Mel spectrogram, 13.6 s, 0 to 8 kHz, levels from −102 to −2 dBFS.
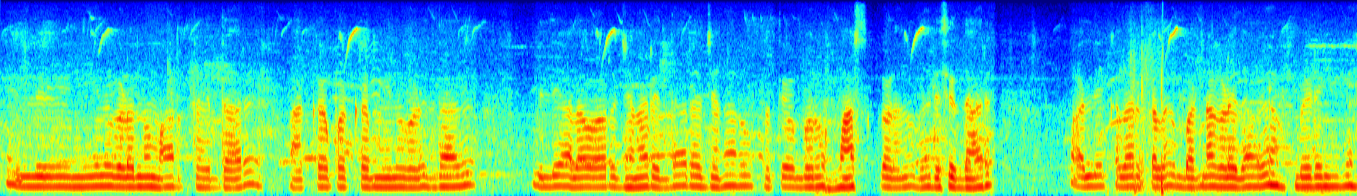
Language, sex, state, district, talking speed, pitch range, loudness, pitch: Kannada, male, Karnataka, Gulbarga, 95 wpm, 145-155 Hz, -18 LUFS, 150 Hz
